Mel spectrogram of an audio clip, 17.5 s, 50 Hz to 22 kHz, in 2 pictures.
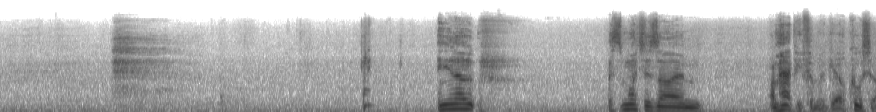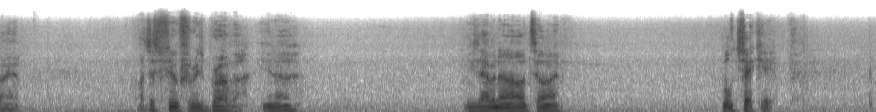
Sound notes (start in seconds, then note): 1.1 he sighs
